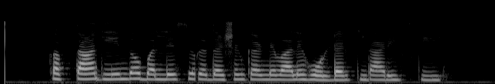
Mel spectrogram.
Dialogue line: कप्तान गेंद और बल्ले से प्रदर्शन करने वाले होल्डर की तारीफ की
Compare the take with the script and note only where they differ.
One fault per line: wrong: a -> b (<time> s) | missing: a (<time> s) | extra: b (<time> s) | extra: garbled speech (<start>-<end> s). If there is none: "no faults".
no faults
